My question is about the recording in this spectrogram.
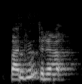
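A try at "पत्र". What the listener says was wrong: No, see, this is Sanskritam. The A should be said. Okay, so patra.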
